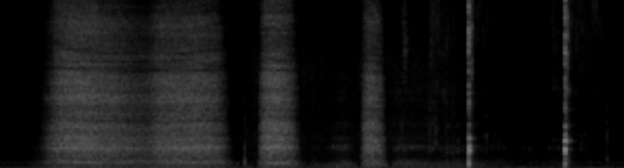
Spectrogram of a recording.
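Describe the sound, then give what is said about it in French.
Slow, deep breathing from a guided breathing exercise: one long airy breath held for nearly two seconds, then two shorter breaths, and finally two sharp faint clicks in the quiet. “J'inspire sur quatre. Je fais une pause de deux secondes et j'expire sur quatre.”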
